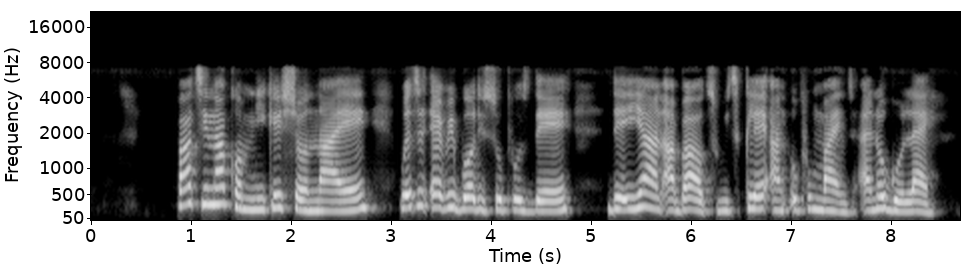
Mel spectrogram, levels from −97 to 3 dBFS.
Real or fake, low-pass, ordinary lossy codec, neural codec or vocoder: fake; 7.2 kHz; none; codec, 24 kHz, 1.2 kbps, DualCodec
